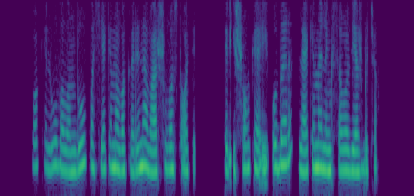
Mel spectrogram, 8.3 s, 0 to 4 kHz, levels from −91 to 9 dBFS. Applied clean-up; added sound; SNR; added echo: none; none; none; none.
